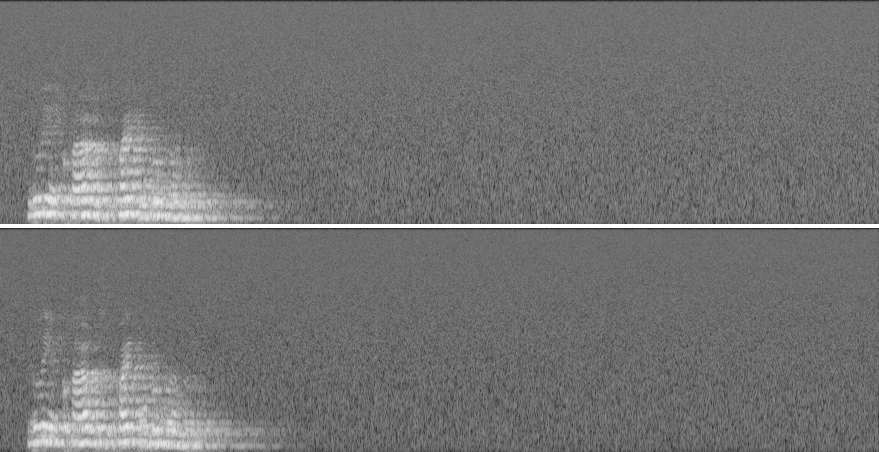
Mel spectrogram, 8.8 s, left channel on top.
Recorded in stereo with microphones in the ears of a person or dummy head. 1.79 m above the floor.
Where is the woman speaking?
5° right (ahead or behind), 9 m.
